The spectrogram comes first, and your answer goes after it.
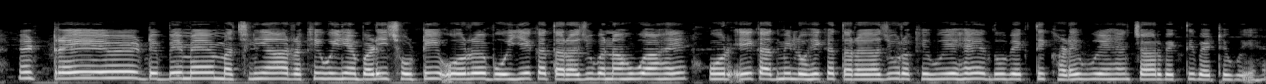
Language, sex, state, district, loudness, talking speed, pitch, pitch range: Hindi, female, Maharashtra, Sindhudurg, -13 LUFS, 170 wpm, 250 Hz, 245-260 Hz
